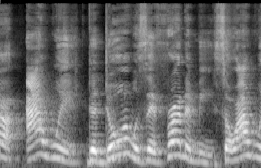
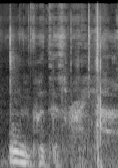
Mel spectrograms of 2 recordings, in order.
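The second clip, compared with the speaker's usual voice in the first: breathy aside, barely voiced; whisper; 5 semitones lower, 10 dB quieter than usual. Real, not acted. Host muttering to herself while setting something down, whispered. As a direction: whisper it to yourself while busy.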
